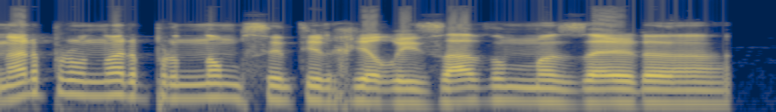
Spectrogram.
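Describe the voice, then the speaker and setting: Recorded very cleanly against a silent background with a dry, close sound with no echo, a man speaks in a bright, sharp tone at medium pitch, moderate pace and ordinary pitch variation. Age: 20s. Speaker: esports journalist. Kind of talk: casual chat. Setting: Twitch live stream.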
